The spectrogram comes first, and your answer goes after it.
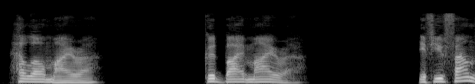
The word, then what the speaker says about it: Myra: gille in the 17th century it's pronounced as Myra Myra Myra to pronounce it correctly emphasize is the first syllable my Y and roll the r sounds softly in R like hello Myra goodbye Myra if you found the video helpful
